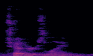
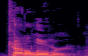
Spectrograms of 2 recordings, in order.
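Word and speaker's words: Chedorlaomer: Cheddar's Lane. – That is not how you say that. – Kedorlaomer.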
